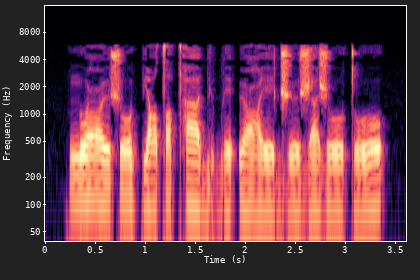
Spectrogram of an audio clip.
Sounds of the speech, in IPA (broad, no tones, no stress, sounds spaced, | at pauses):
n̪ o ʕ ʏː ʃ oː pʲ e tˤ ʏ t̪ʰ a bʲ ʊ b e ʔ ʏ ʕ eː d͡ʒ ʏː ʒ a ʒ oː t̪ o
